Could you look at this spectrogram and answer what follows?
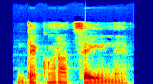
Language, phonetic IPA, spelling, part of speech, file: Polish, [ˌdɛkɔraˈt͡sɨjnɨ], dekoracyjny, adjective, Pl-dekoracyjny.ogg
